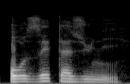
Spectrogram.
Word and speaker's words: aux États-Unis: There is this liaison between this final S of État and then this U, okay.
